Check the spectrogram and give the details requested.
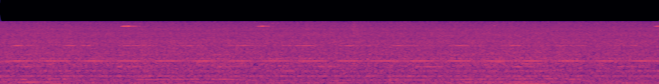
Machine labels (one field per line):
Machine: fan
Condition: normal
